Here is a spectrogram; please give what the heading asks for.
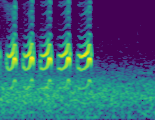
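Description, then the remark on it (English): A quick series of five sharp, high-pitched calls of a rock sandpiper, a shorebird, in rapid succession, clear, then fading into quiet background hiss. “Gulls, waterfowl, and many other birds forage along the spit, but rock sandpipers are the only shorebirds.”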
